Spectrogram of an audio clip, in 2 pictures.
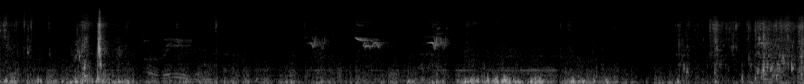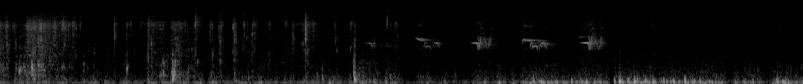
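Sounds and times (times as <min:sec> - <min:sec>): small bird chirping: 0:03.0 - 0:04.6, 0:11.7 - 0:14.2.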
